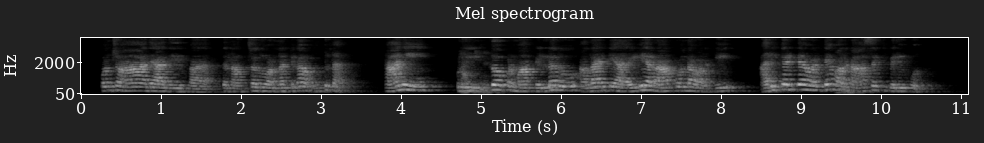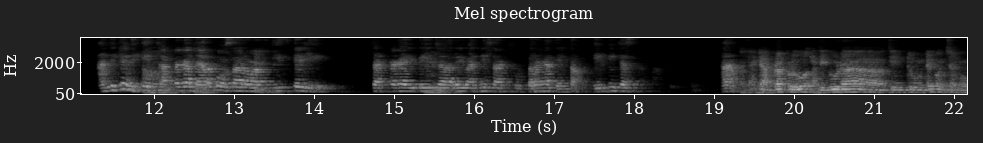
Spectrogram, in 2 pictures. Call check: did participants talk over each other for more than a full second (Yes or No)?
No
